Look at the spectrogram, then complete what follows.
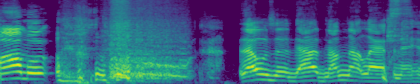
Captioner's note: everyone laughs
